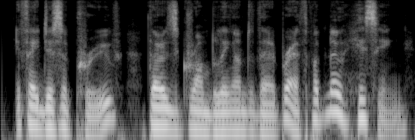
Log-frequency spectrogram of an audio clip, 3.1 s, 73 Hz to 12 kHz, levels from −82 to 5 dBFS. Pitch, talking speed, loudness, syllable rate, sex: 115 Hz, 230 wpm, -18 LUFS, 7.0 syllables/s, male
